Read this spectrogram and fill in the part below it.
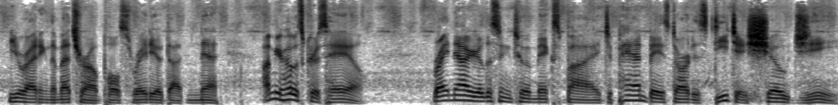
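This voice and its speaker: A man's fairly low voice with very wide pitch swings and very even loudness, at a moderate pace amid noticeable background noise. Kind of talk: radio DJ patter: brisk show intros, track-by-track backannounce, mix handoffs.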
